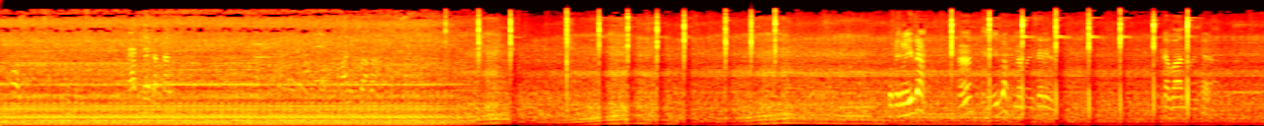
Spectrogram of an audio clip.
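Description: A steady mechanical drone for about four seconds, cut off suddenly; then a series of sharp metallic clicks and scrapes as a screwdriver picks the old seal out of a hydraulic cylinder's steel gland housing.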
